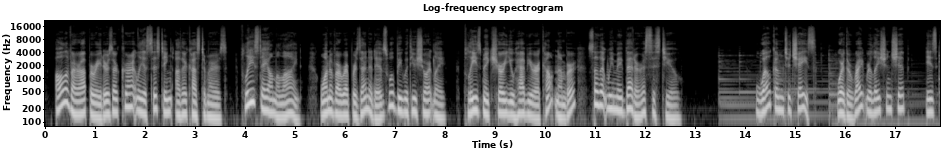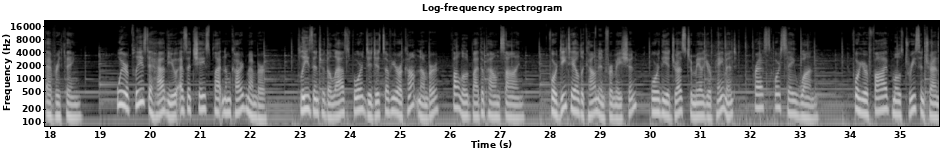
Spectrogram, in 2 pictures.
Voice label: Telephone on Hold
